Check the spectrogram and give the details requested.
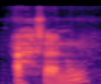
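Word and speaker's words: أحسنُ: Tidak boleh ahsanun. Bacanya adalah ahsanu. Kenapa demikian? Karena ahsanu ini adalah isim ghairu munsharif.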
